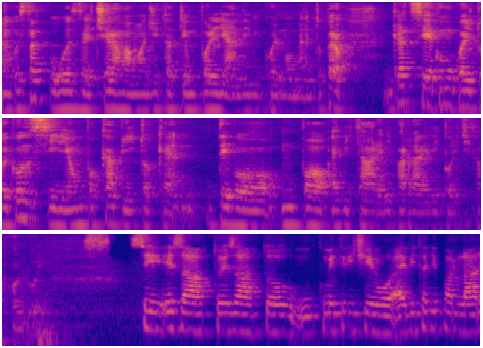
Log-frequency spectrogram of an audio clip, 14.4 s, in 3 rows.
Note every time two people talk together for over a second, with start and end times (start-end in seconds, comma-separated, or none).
none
